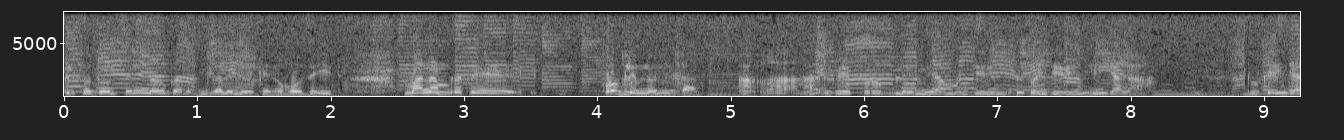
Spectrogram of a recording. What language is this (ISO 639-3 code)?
srr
